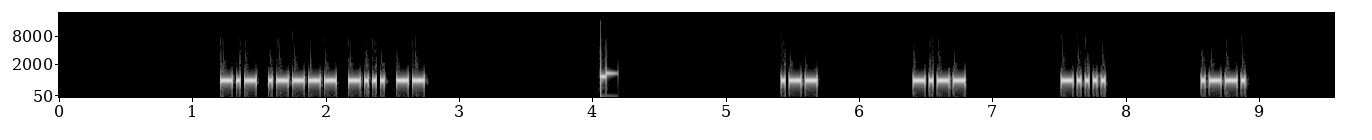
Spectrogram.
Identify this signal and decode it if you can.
Morse code, heard as a keyed tone, about 40 wpm, spaced as for 17 wpm, 700 Hz. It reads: K1BM WY6P
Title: USA Call Signs - 8x Character Spacing - 40wpm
